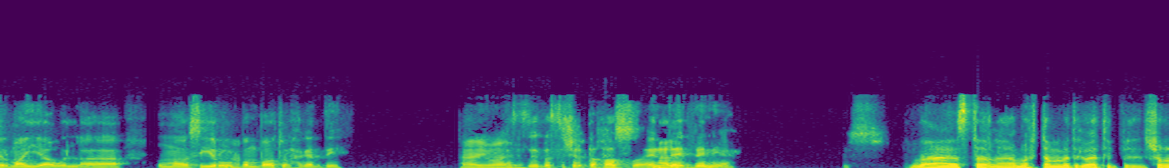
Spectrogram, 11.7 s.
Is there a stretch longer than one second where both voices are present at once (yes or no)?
no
